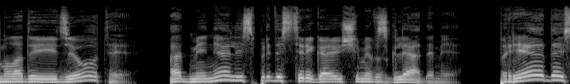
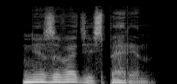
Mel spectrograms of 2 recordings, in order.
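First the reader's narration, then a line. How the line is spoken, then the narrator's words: Whisper. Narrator (Russian): прошептала Мин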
